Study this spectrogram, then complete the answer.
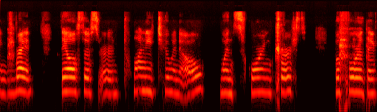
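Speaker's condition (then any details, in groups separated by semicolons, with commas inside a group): ALS; atypical case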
